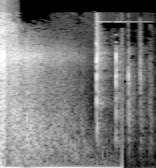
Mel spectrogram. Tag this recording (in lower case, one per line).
gunfire
explosion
